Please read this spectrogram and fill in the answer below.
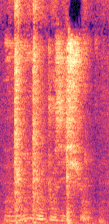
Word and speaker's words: mon opposition: Well, basically feminine, but then it starts with the O. Mon opposition. Mon opposition. You make this link.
